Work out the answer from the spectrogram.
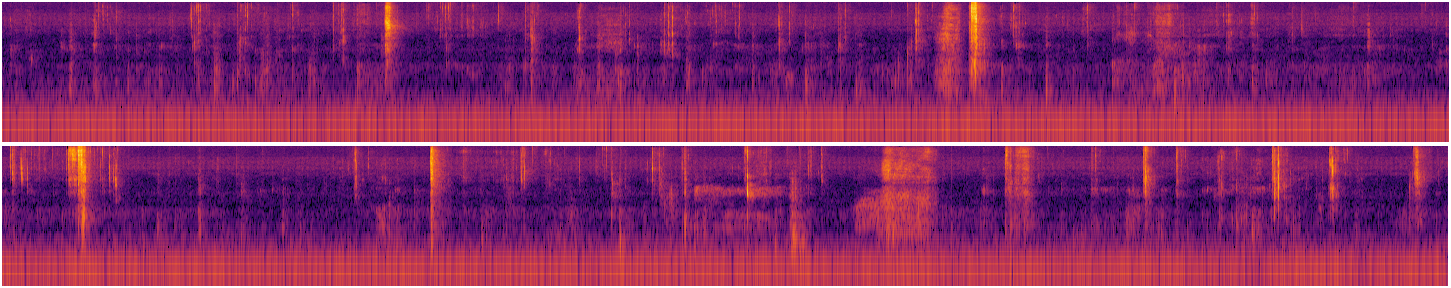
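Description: A person chewing fried tilapia and rice with the mouth close to the microphone, with sharp lip smacks or crunches every few seconds, over a steady low hum.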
